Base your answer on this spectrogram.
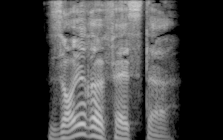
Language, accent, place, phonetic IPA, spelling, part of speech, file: German, Germany, Berlin, [ˈzɔɪ̯ʁəˌfɛstɐ], säurefester, adjective, De-säurefester.ogg
- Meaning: 1. comparative degree of säurefest 2. inflection of säurefest: strong/mixed nominative masculine singular 3. inflection of säurefest: strong genitive/dative feminine singular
